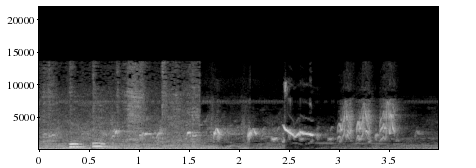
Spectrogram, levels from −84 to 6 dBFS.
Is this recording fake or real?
real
